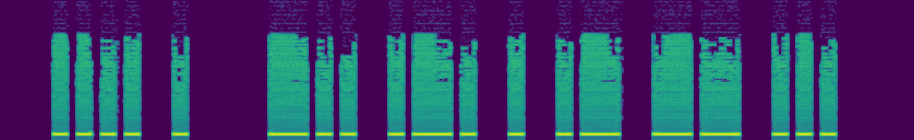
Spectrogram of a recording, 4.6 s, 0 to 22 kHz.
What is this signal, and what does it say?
Morse code, heard as a keyed tone, about 20 wpm, 1000 Hz. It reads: HE DREAMS
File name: qotdfiles / 20wpm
